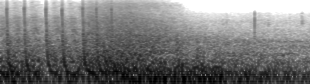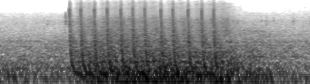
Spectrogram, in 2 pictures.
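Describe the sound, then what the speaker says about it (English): Turret gunfire from a sinking ship in the game Drone Wars, firing at fighters overhead: steady rapid volleys of sharp shots over a heavy rumbling roar, continuous and loud, easing mid-way before resuming. "But now all these turrets are trying to do their best to take out those fighters up above."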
